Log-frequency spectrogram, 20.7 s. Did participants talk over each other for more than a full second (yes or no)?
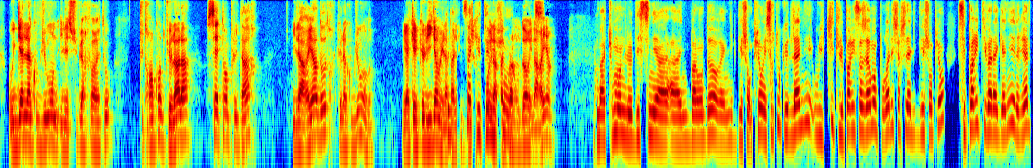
yes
